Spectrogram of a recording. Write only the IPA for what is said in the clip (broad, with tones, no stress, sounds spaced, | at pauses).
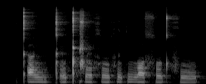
kʼ a˦ ŋ ɯ˨ kʼ œ̃˦˨ t ǁ œ̃˦ x õ˨˦ x ũ˦ t n œ˦˨ sˤ ũ˨ t f ũ˨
